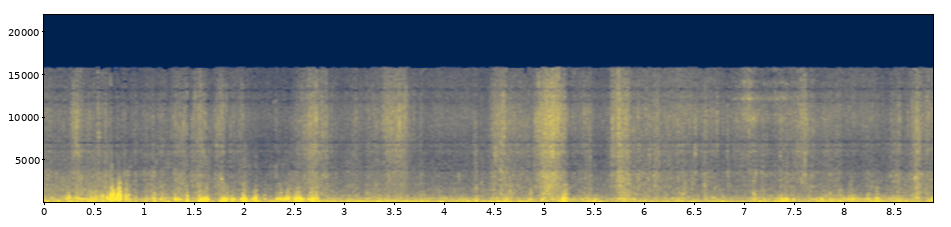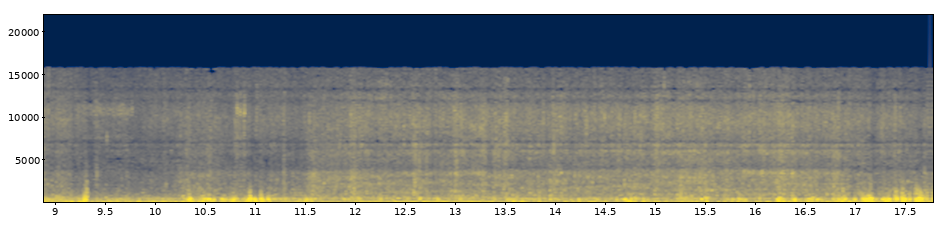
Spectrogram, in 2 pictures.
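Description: Wind blows steadily across open water.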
